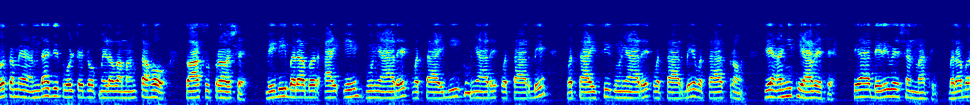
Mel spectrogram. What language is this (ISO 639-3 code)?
guj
